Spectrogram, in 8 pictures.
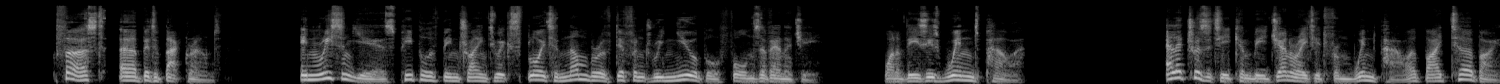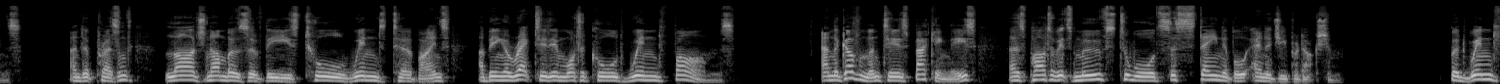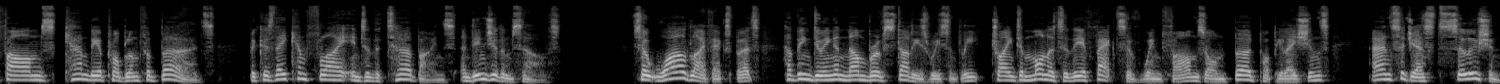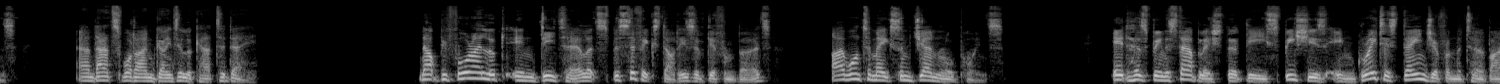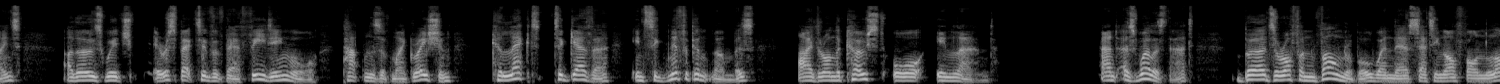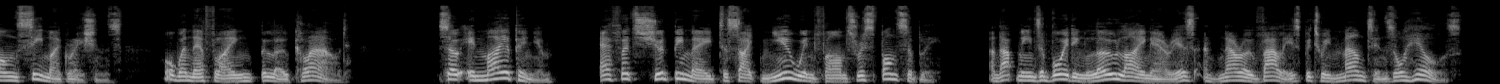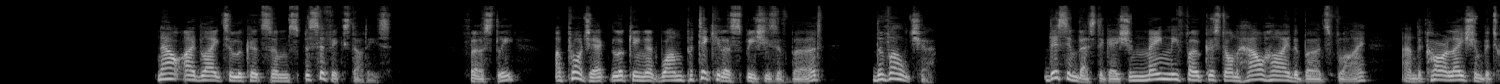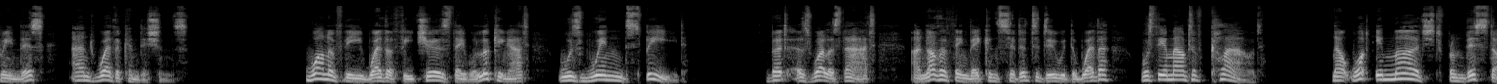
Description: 31. The speaker says he is going to report on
